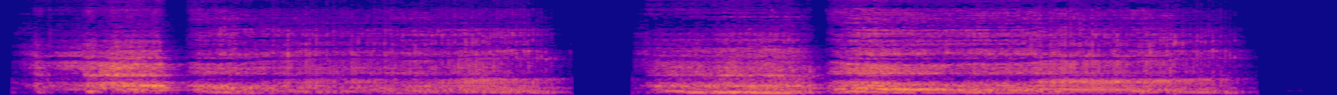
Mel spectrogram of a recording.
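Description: Jaguar roaring in two stretches of about four seconds each, cut apart by a brief silence just past the middle.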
